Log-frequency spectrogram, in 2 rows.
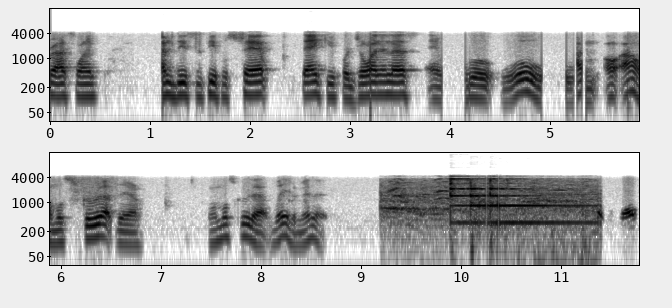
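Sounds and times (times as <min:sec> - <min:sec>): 
speech: 0:00.0 - 0:06.9, 0:07.5 - 0:08.7
bell struck and ringing: 0:09.8 - 0:11.4.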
